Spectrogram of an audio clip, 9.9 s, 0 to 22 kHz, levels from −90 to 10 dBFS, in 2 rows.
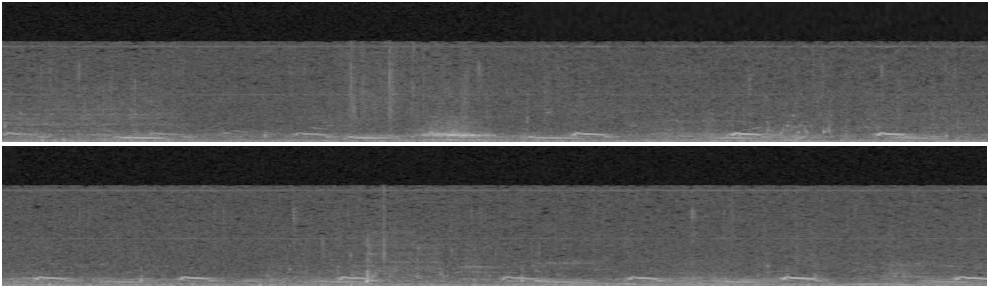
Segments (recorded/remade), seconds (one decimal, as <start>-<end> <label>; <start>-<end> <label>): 0.0-2.6 recorded; 2.6-5.0 remade; 5.0-9.9 recorded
